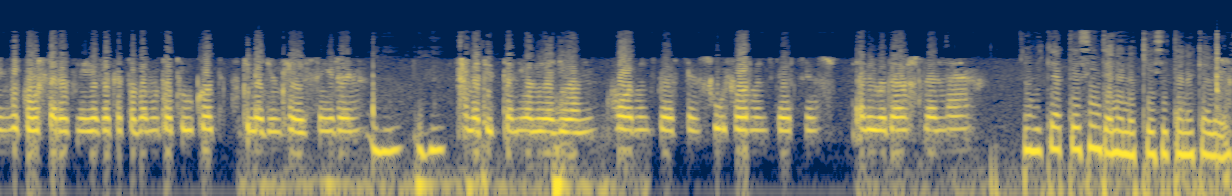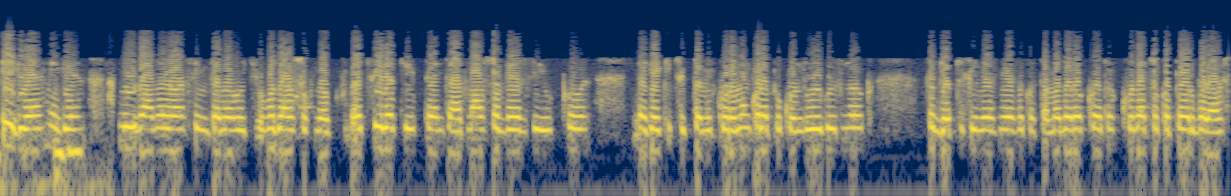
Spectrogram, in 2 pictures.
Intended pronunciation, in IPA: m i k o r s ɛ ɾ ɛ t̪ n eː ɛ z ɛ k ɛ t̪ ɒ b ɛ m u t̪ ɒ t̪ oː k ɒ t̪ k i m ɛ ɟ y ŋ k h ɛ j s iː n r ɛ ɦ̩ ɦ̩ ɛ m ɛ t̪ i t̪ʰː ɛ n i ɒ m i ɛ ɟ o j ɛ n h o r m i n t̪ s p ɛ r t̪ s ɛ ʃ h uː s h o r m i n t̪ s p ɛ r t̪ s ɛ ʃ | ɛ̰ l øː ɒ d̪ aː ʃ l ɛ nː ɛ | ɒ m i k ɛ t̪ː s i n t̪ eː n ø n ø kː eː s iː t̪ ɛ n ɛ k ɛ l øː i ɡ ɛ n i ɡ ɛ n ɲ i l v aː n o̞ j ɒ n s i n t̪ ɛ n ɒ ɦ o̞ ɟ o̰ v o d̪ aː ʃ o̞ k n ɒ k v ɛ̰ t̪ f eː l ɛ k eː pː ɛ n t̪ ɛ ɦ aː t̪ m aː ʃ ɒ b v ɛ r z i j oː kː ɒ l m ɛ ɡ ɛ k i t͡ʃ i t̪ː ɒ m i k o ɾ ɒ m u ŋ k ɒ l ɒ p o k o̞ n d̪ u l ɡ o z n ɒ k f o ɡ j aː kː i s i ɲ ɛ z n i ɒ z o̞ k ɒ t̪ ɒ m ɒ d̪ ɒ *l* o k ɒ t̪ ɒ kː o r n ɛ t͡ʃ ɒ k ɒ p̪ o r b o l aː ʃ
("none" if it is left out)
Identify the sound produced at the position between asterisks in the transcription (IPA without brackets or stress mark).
ɾ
